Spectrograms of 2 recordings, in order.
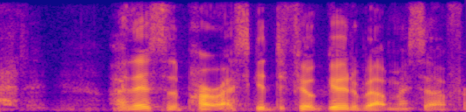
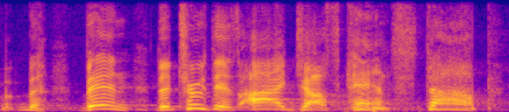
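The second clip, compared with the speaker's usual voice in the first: a raised, pleading voice for a man who can't stop; mock confession; 8 semitones higher, 5 dB louder than usual. Preacher acting a man confessing his anger, pleading. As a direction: voice the angry man begging Ben for help.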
